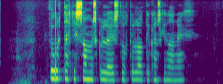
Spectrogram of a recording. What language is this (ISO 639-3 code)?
isl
